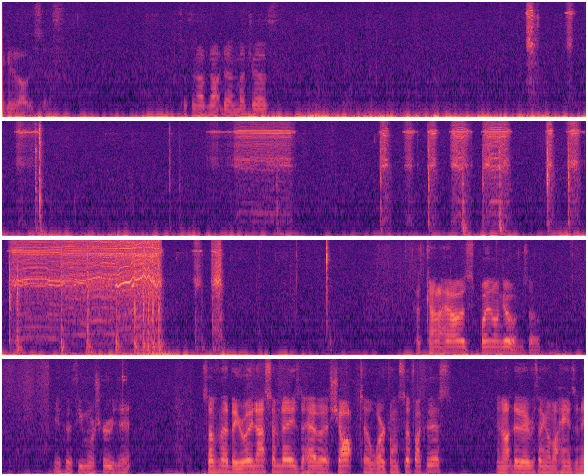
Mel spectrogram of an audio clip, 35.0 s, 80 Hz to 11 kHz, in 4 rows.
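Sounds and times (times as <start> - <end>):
cordless drill motor: 7.8 - 9.4, 11.9 - 13.2, 14.4 - 20.9
drill clicks: 11.9 - 13.2, 14.4 - 20.9.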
